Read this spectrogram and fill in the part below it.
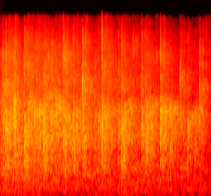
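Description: A comedy show audience applauds steadily, a dense and even patter of many hands clapping at moderate volume throughout.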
